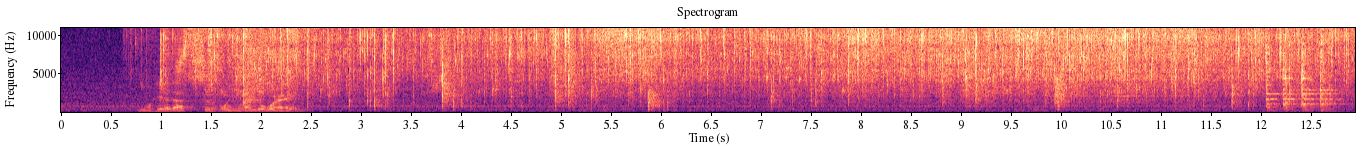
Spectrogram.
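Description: Vegetables sizzle loudly in a hot pan.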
